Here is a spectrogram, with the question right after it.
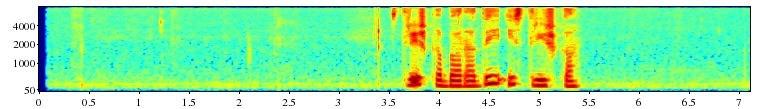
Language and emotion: Russian, neutral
